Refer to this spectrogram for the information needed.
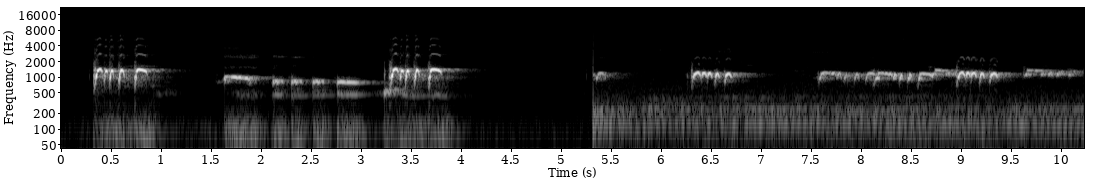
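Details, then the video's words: Local zebra dove singing long-phrase song: stuttering trilled coos and lower drawn coos early on, then softer wavering trilled coos over a steady low hum in the second half. "Perkutut Lokal GACOR !! Suara ANGKATAN PANJANG"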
